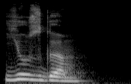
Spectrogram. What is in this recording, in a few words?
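"юзгӧм", Komi, female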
